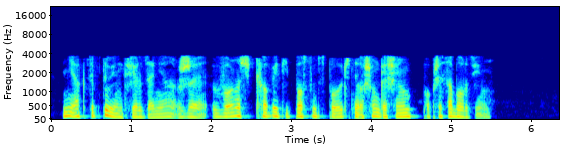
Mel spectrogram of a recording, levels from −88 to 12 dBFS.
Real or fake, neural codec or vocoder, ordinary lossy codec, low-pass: real; none; MP3, 32 kbps; 3.6 kHz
